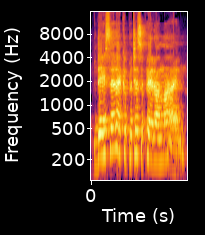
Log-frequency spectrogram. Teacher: using something like a D sound for where you see a written TH, so dat for that. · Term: TH stopping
